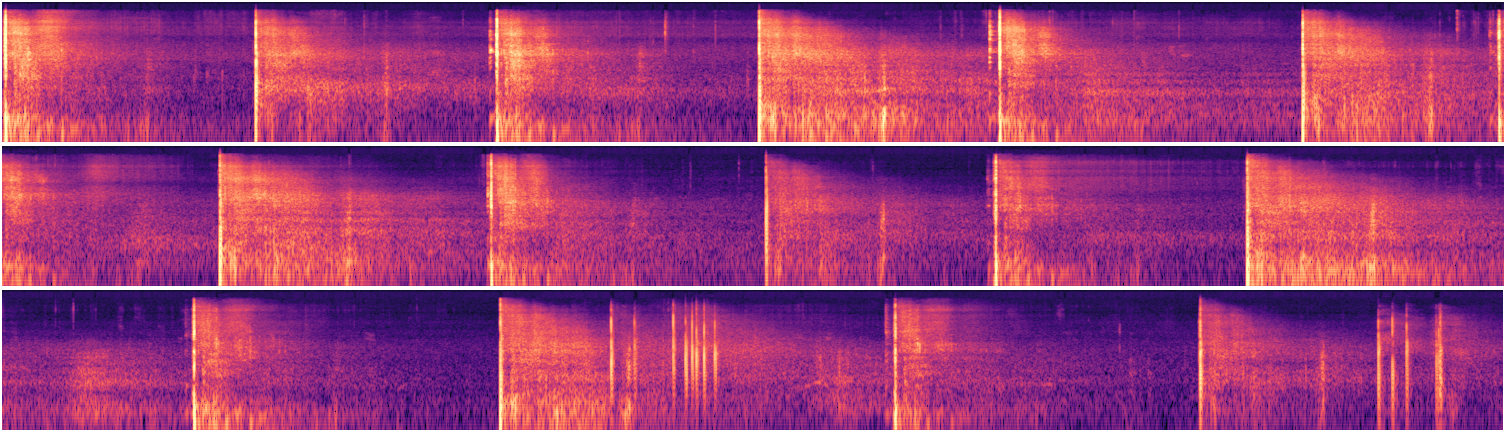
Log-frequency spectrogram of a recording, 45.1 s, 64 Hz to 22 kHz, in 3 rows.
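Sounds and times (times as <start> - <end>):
small firework pops: 0.0 - 11.9, 13.0 - 16.2, 27.4 - 30.0, 35.0 - 37.5, 38.2 - 39.9, 42.0 - 44.8.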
